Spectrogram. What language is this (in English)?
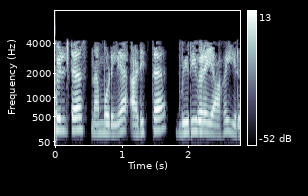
Tamil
